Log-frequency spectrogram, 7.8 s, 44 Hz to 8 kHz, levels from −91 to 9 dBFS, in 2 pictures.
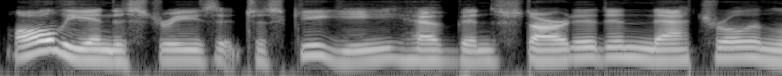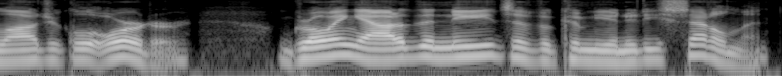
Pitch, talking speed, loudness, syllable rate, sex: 145 Hz, 170 wpm, -18 LUFS, 5.2 syllables/s, male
